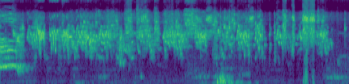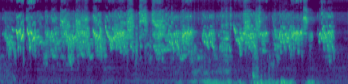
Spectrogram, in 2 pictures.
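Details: Budgie breeding pair chirping, a long run of fast, high, buzzy warbling chatter, starting with a short whistled note, with occasional low bumps.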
